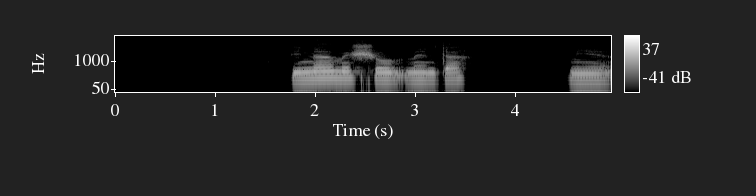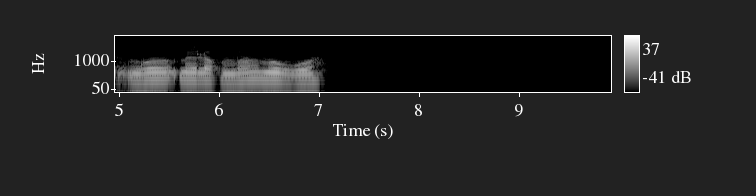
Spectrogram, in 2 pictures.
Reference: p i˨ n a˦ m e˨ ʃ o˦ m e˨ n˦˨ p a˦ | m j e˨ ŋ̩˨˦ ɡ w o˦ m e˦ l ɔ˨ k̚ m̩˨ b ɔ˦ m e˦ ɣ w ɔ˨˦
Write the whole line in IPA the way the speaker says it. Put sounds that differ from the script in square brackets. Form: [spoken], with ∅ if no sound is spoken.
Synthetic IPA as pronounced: p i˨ n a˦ m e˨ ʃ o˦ m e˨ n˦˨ [t] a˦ | m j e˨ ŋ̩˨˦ ɡ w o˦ m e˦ l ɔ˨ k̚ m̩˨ b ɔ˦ m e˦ ɣ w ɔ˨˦

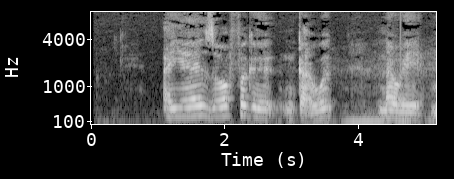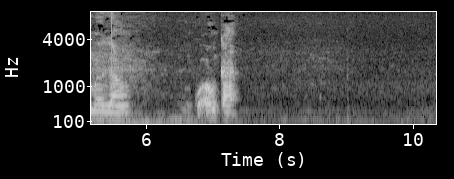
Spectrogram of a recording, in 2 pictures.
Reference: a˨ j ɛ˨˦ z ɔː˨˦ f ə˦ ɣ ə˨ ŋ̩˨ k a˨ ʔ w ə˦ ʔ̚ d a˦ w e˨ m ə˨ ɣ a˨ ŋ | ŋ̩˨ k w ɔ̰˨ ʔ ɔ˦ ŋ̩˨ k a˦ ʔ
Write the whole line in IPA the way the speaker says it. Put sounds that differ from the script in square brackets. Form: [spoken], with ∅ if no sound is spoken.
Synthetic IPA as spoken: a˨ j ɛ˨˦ z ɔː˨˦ f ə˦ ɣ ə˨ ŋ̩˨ k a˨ ʔ w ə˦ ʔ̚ [n] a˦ w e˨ m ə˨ ɣ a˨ ŋ | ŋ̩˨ k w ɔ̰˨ ʔ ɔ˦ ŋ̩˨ k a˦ ʔ

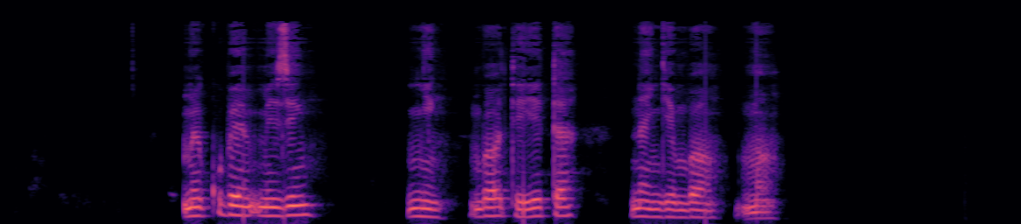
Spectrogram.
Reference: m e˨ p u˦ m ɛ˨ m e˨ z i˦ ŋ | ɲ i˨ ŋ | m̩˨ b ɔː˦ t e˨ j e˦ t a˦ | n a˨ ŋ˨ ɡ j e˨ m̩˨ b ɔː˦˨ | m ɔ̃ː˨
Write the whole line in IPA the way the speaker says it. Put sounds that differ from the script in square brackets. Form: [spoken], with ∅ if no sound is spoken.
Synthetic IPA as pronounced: m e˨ [k] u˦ [b] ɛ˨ m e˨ z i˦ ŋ | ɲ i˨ ŋ | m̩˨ b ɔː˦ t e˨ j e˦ t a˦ | n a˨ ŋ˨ ɡ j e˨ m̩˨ b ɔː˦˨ | m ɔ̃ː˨

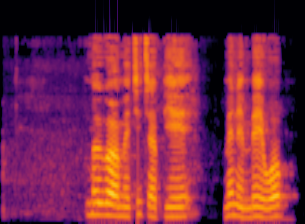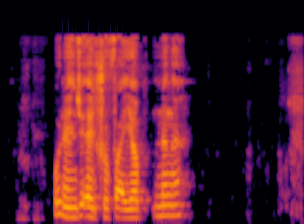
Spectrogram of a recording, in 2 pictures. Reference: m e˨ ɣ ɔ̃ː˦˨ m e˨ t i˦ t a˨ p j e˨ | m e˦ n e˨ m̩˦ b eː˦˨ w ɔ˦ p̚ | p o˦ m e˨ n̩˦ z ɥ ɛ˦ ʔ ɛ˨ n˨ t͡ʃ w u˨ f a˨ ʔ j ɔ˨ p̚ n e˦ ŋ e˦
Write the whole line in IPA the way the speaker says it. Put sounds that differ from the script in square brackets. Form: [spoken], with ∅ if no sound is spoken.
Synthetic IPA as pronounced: m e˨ ɣ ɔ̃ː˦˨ m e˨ t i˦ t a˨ p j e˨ | m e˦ n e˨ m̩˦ b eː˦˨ w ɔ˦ p̚ | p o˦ [n] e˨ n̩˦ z ɥ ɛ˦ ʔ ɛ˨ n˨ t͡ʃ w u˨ f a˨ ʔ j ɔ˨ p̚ n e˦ ŋ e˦

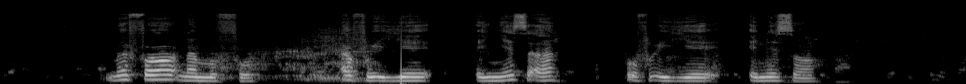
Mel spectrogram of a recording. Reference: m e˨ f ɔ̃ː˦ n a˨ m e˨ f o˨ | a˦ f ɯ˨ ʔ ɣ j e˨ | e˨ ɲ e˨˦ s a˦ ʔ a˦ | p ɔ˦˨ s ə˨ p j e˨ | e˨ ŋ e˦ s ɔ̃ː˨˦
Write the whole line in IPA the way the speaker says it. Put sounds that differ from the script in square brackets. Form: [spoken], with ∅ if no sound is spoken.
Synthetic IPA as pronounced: m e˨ f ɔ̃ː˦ n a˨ m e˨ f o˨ | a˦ f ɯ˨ ʔ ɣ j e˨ | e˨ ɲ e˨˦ s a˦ ʔ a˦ | p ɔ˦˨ [f] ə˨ [ʔ] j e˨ | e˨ [n] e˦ s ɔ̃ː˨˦

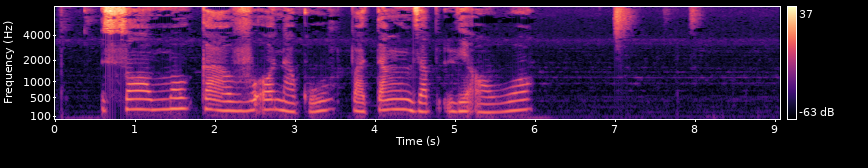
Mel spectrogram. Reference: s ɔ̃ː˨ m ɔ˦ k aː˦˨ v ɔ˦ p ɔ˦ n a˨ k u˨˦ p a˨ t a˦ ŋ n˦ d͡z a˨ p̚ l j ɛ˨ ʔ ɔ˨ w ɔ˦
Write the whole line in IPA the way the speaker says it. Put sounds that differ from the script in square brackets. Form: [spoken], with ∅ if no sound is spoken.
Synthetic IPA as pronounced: s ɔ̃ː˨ m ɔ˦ k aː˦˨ v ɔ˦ [ʔ] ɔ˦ n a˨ k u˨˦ p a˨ t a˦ ŋ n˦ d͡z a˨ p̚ l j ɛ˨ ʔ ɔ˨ w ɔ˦

